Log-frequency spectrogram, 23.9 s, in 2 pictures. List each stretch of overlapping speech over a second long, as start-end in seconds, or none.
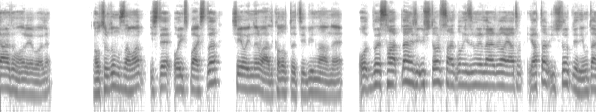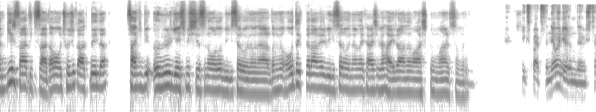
none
